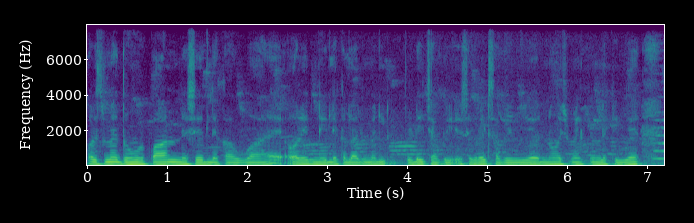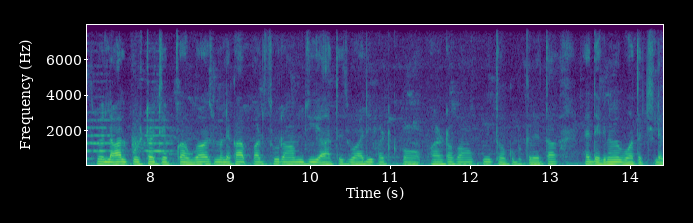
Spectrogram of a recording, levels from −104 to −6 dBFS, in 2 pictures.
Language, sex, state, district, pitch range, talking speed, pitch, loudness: Hindi, male, Uttar Pradesh, Deoria, 115-125 Hz, 180 wpm, 120 Hz, -33 LUFS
